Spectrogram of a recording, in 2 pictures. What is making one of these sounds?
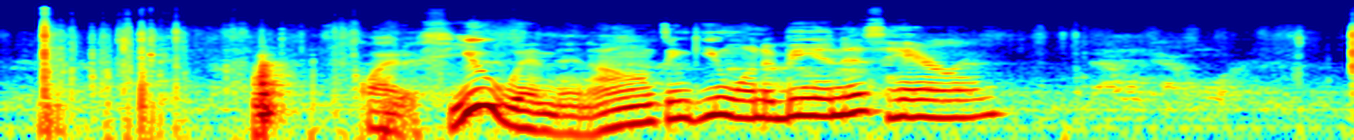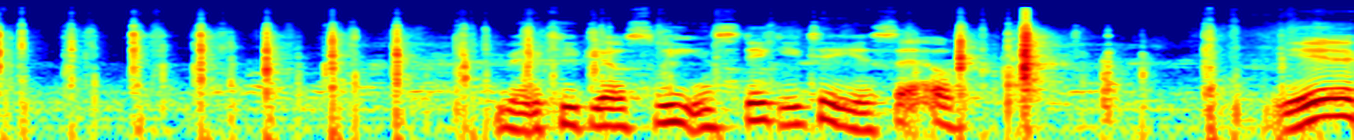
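Playing cards riffle and flick as they are shuffled close by.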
